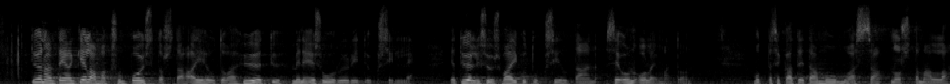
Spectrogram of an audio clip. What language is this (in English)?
Finnish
